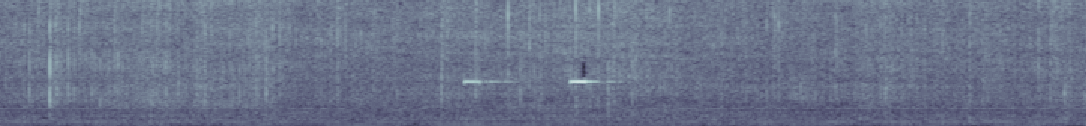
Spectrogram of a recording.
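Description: Fish cake stir-fried with onion and green onion in a pan, giving a steady low sizzle with faint clicks of a utensil, continuous and fairly quiet without any talk.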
